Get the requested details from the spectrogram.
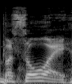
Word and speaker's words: Brossoit: Laurent Brossoit. That's how he pronounces it in BC where he's from.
